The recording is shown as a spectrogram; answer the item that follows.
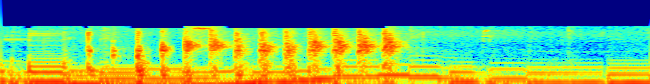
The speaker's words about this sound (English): They're knocking at this time right now. I don't like being disturbed when I'm in here counting money,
